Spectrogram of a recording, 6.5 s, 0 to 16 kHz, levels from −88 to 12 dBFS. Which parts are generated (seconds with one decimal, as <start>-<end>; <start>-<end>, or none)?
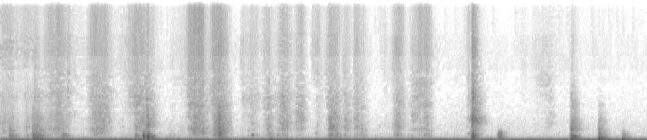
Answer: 0.0-0.7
